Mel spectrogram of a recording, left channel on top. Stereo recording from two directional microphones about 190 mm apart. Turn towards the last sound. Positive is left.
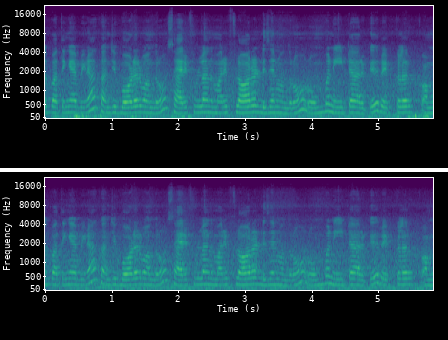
turn(degrees=35)  # may be behind; listen again after turning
